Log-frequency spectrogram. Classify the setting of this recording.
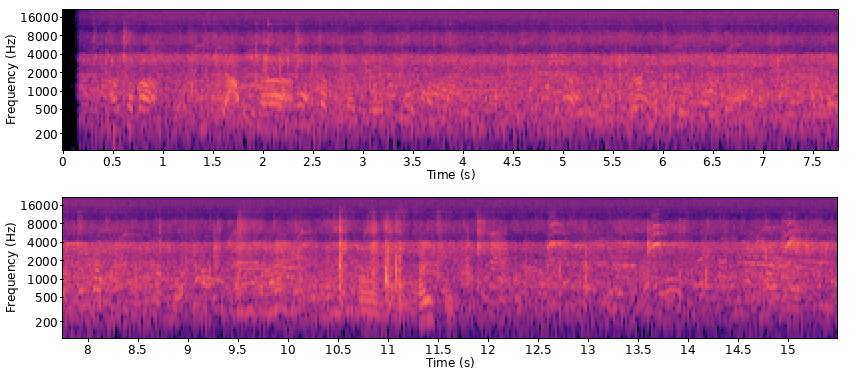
park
